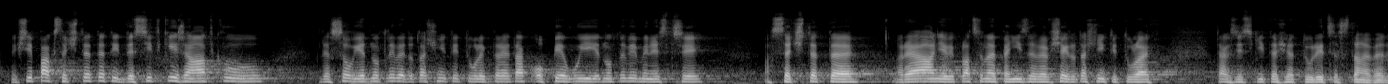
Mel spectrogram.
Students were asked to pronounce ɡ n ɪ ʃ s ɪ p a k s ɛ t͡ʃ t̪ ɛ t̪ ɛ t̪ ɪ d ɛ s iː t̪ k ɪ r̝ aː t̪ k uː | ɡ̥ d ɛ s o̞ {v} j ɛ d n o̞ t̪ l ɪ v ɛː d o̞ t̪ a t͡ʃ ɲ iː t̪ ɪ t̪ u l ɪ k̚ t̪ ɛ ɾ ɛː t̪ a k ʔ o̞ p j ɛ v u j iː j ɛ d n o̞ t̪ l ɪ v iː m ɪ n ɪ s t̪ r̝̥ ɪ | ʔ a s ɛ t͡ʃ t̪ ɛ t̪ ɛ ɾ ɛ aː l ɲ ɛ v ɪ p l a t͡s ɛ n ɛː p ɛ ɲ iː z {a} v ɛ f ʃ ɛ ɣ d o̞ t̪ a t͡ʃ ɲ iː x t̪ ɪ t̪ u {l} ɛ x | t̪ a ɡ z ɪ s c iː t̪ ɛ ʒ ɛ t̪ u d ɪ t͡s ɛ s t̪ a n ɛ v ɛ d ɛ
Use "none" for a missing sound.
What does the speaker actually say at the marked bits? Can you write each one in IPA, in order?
w, ɛ, l

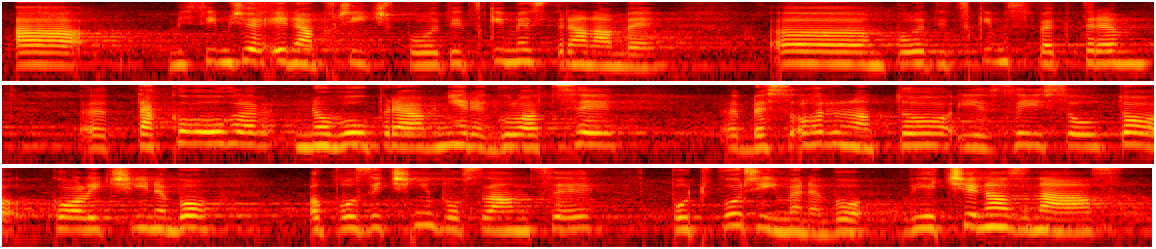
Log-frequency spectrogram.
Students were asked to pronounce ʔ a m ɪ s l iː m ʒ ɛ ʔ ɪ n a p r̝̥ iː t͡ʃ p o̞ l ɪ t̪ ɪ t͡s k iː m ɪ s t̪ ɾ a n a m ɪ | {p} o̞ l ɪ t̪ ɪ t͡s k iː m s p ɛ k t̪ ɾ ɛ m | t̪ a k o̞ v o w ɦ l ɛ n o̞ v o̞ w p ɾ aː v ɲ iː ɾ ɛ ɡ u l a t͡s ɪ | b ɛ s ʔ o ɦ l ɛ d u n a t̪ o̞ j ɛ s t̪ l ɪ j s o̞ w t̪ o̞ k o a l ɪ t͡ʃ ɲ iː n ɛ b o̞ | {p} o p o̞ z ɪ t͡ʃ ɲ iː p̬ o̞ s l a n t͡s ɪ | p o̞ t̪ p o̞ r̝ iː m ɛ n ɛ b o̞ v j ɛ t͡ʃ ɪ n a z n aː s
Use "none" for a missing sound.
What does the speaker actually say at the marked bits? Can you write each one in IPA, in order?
p, ʔ

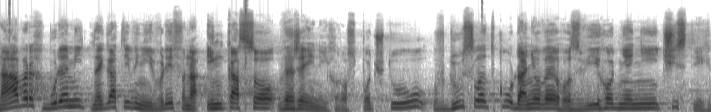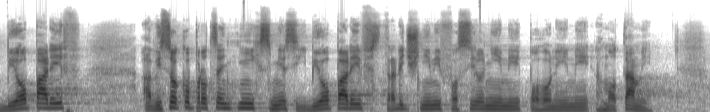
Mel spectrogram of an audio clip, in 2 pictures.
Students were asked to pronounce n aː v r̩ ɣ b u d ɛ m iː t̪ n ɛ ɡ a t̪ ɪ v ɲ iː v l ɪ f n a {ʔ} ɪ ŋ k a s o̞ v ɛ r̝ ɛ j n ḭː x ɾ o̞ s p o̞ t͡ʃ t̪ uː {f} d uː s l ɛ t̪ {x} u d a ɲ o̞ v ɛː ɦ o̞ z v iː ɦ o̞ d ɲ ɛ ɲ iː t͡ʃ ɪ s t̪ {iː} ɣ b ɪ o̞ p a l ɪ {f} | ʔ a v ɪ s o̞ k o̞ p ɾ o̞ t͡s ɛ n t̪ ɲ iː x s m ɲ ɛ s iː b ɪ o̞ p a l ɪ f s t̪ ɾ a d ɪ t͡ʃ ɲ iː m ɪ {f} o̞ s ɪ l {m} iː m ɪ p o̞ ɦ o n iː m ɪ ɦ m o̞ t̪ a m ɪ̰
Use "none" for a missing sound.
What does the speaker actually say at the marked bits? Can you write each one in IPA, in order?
ʔ, v, k, iː, f, f, ɲ

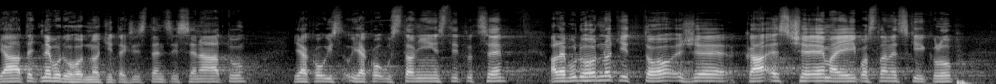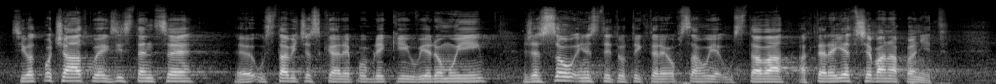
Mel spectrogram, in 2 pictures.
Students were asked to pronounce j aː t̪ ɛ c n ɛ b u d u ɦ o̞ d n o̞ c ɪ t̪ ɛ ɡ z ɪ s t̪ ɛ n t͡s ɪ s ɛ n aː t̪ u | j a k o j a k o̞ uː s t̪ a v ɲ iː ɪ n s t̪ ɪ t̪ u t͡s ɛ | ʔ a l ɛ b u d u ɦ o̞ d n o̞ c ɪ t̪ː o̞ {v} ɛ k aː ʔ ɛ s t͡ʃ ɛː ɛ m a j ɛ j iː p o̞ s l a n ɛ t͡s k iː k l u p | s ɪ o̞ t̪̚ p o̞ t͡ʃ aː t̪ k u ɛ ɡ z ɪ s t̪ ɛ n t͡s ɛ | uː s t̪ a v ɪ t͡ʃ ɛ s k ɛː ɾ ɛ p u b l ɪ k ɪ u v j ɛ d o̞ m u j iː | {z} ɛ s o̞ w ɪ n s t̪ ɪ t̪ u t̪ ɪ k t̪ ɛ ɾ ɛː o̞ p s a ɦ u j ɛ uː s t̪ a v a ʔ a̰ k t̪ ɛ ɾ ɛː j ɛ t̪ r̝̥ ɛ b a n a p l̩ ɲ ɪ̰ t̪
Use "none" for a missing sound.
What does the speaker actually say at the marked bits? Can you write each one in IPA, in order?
ʒ, ʒ

